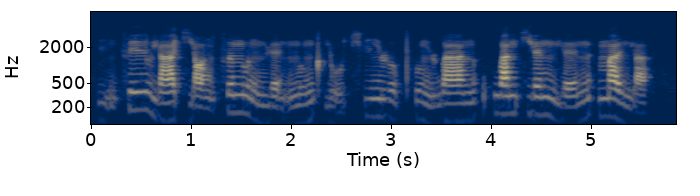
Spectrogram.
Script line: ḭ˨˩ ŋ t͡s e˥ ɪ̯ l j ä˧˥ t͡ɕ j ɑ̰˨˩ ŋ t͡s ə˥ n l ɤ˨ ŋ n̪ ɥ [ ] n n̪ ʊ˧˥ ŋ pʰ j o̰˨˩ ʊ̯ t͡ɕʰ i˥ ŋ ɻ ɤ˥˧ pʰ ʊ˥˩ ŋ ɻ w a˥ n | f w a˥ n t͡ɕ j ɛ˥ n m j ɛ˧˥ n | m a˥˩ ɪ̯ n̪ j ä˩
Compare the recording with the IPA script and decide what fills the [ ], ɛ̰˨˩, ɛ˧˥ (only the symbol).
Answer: ɛ̰˨˩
